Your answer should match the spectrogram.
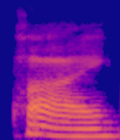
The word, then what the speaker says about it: pi: Peter Banwarth Carrillo: So the number pi… Peter Banwarth Carrillo: Pronounced like the dessert.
